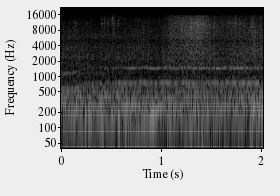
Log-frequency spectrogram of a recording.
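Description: Flames flare up with a roar.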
